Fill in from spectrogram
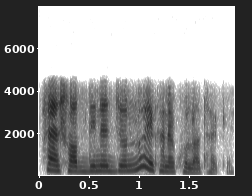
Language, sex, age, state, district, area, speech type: Bengali, female, 30-45, West Bengal, North 24 Parganas, rural, conversation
